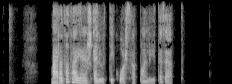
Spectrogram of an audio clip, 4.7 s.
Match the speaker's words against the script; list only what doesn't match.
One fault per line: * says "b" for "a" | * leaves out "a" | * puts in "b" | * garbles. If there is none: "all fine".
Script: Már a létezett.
* puts in "tatárjárás előtti korszakban"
